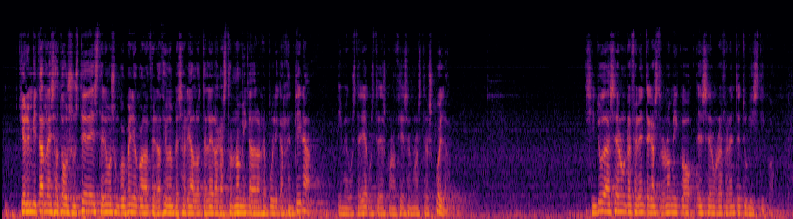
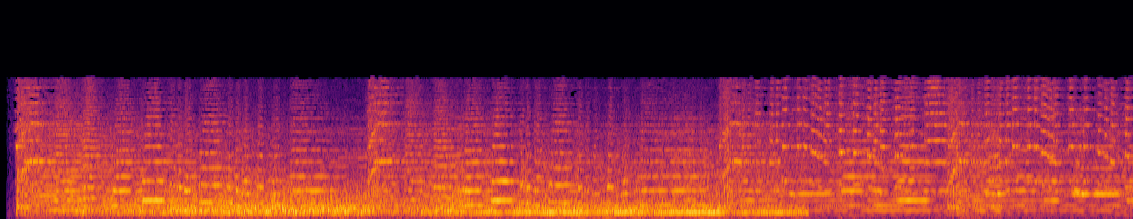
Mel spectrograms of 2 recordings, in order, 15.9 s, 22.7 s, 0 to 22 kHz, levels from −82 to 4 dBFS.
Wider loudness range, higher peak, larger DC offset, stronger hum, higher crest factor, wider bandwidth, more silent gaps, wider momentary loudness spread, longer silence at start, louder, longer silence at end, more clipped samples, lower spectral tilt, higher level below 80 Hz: first, 10 LU vs 4 LU; second, -4 dBFS vs 0 dBFS; neither; neither; first, 20 dB vs 12 dB; first, 12.5 kHz vs 5.4 kHz; neither; first, 16 LU vs 5 LU; second, 0.05 s vs 0.3 s; second, -24 LUFS vs -14 LUFS; about the same, 0 s vs 0 s; neither; second, -6.5 dB/octave vs -8.5 dB/octave; about the same, -40 dBFS vs -36 dBFS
